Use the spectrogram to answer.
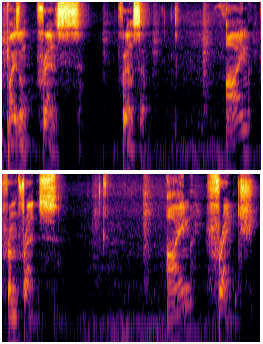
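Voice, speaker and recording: Man, brazilian portuguese accent, deep voice, slow repeated drill phrases, faint noise behind. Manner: models short answers slowly and repeats them for practice. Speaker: English teacher. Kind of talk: slow drill practice lesson.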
